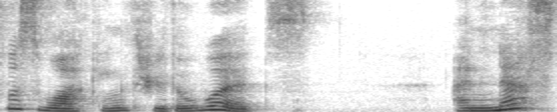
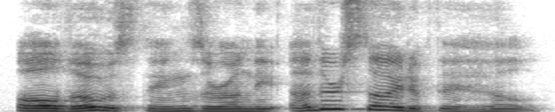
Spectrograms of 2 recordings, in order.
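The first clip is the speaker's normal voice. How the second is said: stone voices; 2 semitones lower, 10 dB louder than usual. Acted.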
